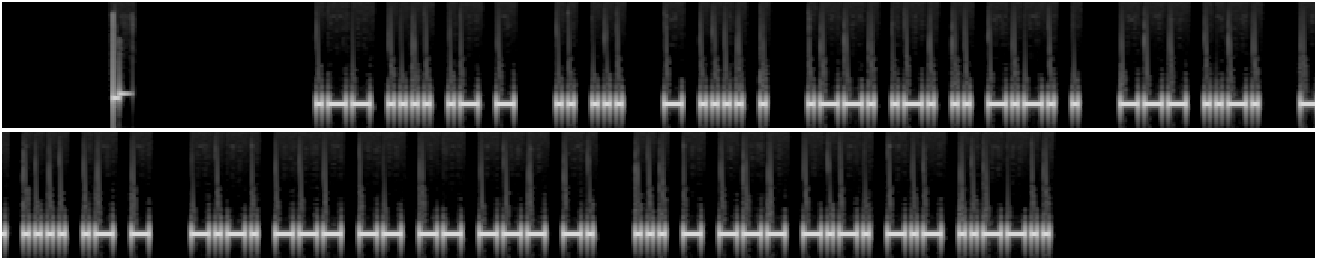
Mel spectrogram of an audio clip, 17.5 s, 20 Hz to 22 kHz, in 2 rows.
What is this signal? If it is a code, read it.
Morse code, heard as a keyed tone, about 30 wpm, 700 Hz. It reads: WHAT IS THE PRICE OF THAT COMMON STOCK?
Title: Sentences from Top 1000 Words - Review Part 5 - 30wpm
